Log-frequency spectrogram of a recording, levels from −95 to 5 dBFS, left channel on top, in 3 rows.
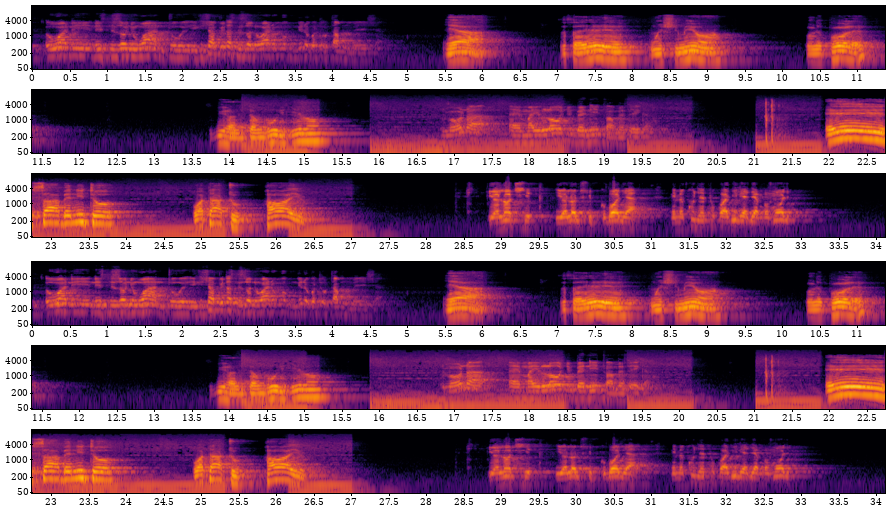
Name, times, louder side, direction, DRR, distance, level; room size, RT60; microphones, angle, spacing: voice 1, 0.2-4.5 16.8-17.4 17.7-19.6, right 2 dB, 85° right, 9 dB, 3.2 m, -34 dB
voice 2, 5.5-6.1 7.2-9.2 10.3-11.1 13.8-15.3 22.0-23.9 24.9-25.6 25.9-26.5, equal, 5° left, 8 dB, 0.7 m, -21 dB
sound 1, 14.2-15.1 15.9-18.5 19.3-20.2 21.0-21.9 22.7-25.4 26.2-27.0, right 1 dB, 35° right, 0.9 m, -40 dB
voice 3, 28.8-29.4 29.7-30.8 31.3-32.8, left 4 dB, 50° left, 8 dB, 1.1 m, -29 dB
25.0 x 16.5 x 7.3 m, 1.0 s
head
